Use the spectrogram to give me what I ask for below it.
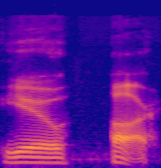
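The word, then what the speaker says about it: Uygur: Y cand say about him u y g u r Jen yeah he doesn't have a h in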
